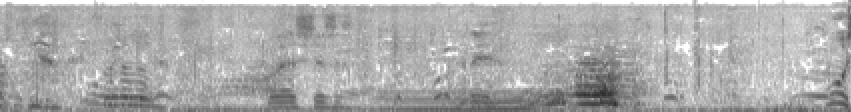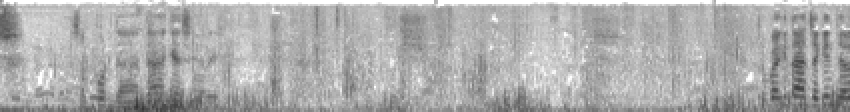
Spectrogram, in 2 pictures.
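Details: Huge, fat cattle shown at a cattle attraction: a long, low, steady moo lasts about two seconds in the middle, surrounded by people talking and laughing, with handling noise and further chatter afterwards.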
